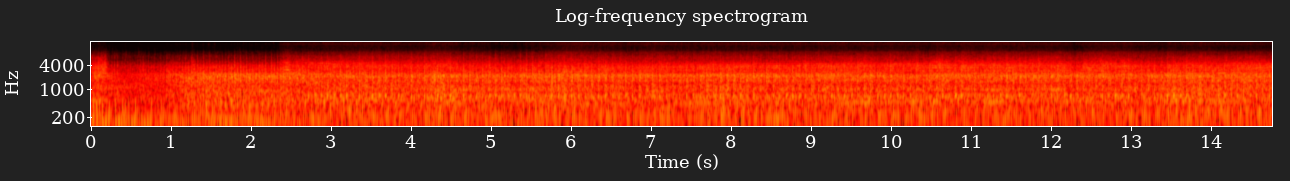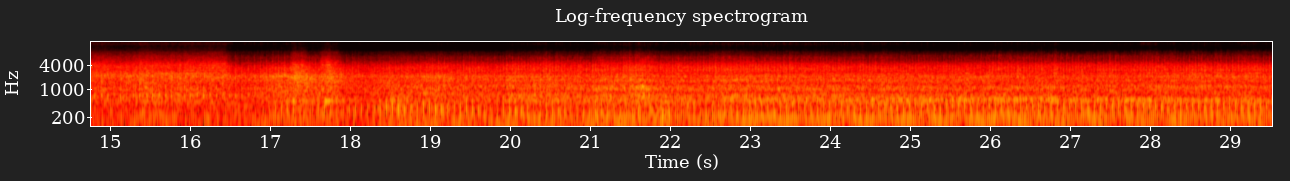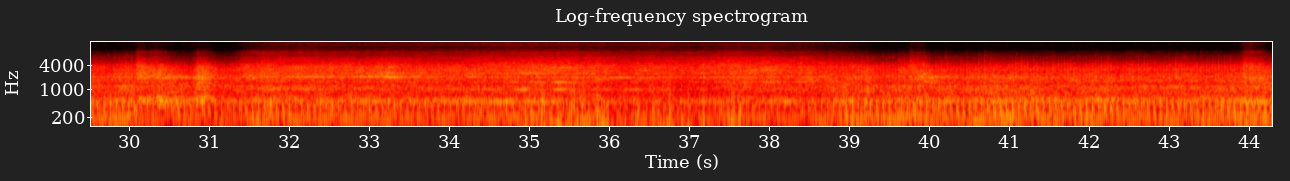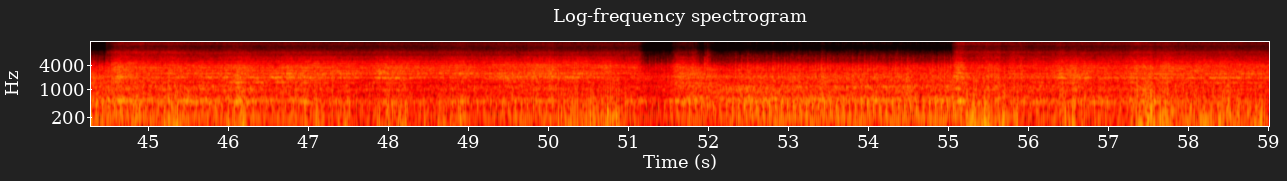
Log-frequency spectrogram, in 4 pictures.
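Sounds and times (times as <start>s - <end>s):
saw blade cutting wood: 0.0s - 59.0s
stationary engine running: 0.0s - 59.0s.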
